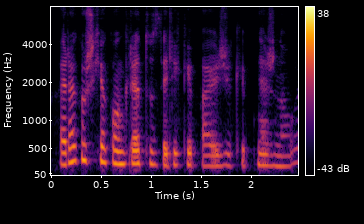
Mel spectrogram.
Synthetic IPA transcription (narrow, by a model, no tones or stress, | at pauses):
ɐɾɐkɐʃkʲiɛkoŋkɾʲæt̪ʊsd̪ɐlʲiːkɐɪpɑːʋʲiːzʲd͡ʒʲʊɪkɐɪpnʲɛʒʲɪnɐʊ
